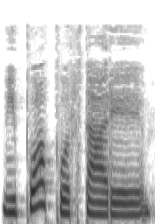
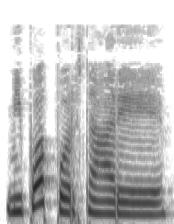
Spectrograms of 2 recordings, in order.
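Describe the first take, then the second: First: "Mi può portare?" repeated slowly, rising on the end. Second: "Mi può portare?" said slowly, every syllable clear, stress on "può"; slow model phrase. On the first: Teacher repeating "Mi può portare?" slowly for students to repeat. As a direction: echo "Mi può portare?" gently so they can copy. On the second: Teacher modelling "Mi può portare?" slowly for the class. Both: Shown as a demonstration. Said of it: "Yes, that's".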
